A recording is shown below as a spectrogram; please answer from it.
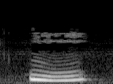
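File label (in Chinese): "拟", Mandarin Chinese; chinese-flashcards; hsk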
